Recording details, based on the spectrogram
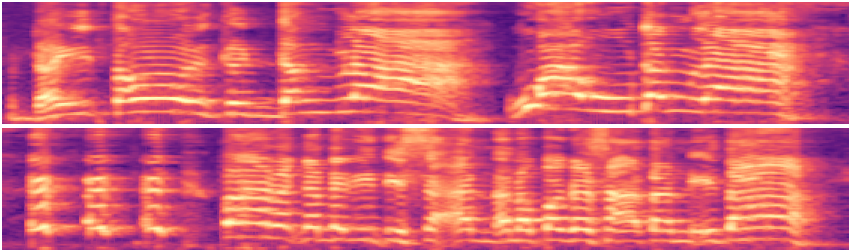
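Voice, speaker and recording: A man's voice: very high voice, slow, pushed and bright, full character voice. A man acting a boisterous, mocking prankster in an exaggerated, exclaiming comedy drama style. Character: boisterous, mocking prankster recording a silly social media video.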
